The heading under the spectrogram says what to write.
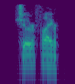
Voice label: "sure-fire", English; adjectives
